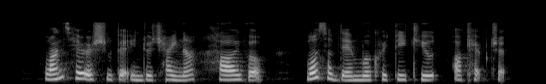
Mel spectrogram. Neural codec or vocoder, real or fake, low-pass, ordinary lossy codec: autoencoder, 22.05 kHz, a latent of 192 numbers a frame, VITS, trained on one speaker; fake; 7.2 kHz; none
